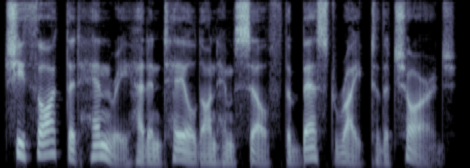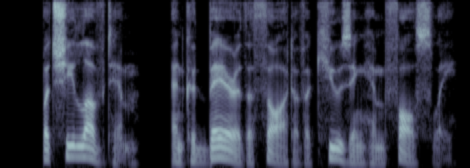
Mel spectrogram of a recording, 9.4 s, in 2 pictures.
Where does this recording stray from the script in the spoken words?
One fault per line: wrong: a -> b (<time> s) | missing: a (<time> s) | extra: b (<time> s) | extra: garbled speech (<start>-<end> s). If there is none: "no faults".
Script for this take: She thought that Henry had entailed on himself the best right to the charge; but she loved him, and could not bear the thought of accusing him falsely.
missing: not (6.8 s)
